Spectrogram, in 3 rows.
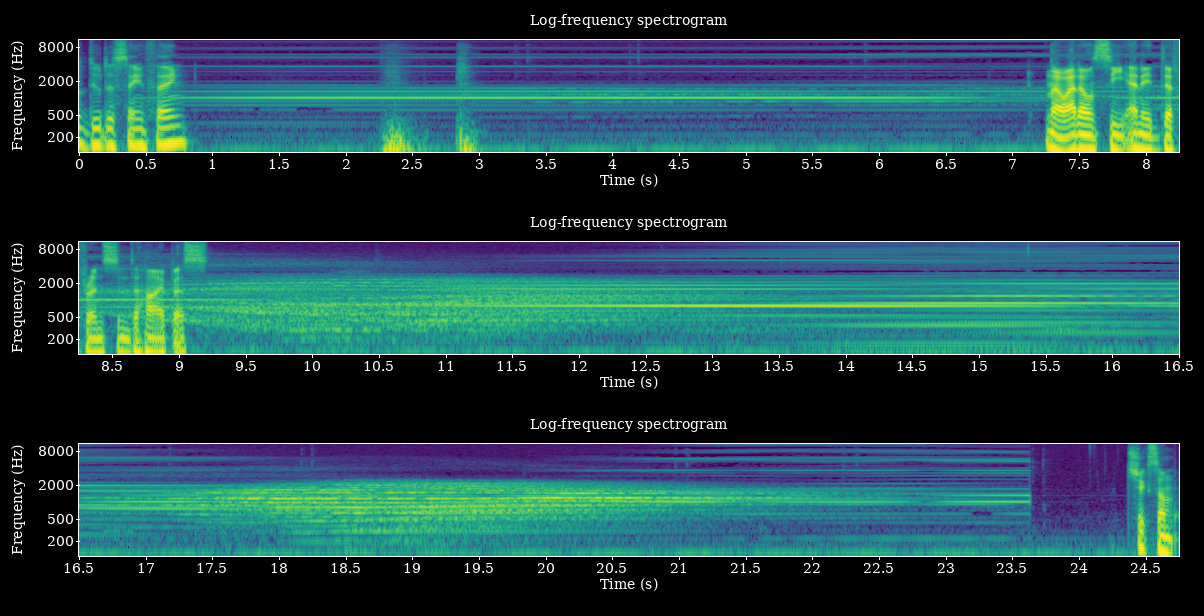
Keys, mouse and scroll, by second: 0.2-2.5 drag, 3.3 click, 4.2 click, 5.8 click, 6.3-7.8 drag, 8.3 click, 9.0 click, 12.7-13.8 drag, 14.7 click, 17.1 click, 18.2 click, 21.0 click, 22.3 click, 23.7 click.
